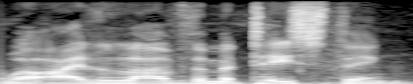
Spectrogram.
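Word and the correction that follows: Métis: Am I saying that right? – What are you talking about? – Metis? M-E-T-I-S.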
